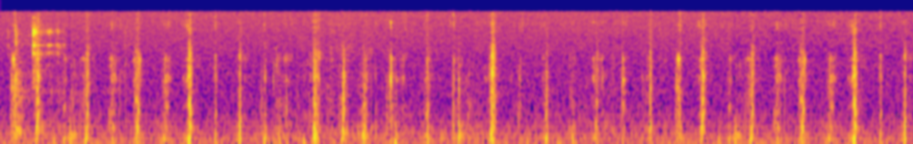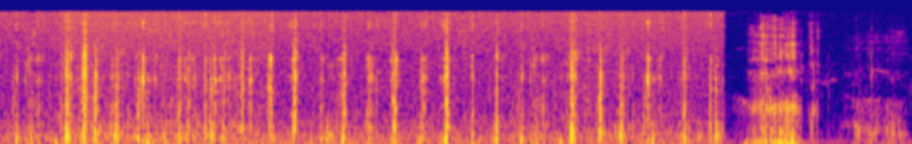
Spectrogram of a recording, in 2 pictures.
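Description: Close-miked chewing with wet mouth clicks, several a second, as a mouthful of ghugni (spiced yellow-pea curry) is eaten. Near the end the chewing stops and there is one louder swallow of drink from a glass.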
